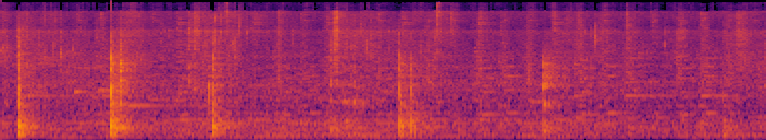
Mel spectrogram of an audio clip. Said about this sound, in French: Ensuite, nous mélangeons le tout.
